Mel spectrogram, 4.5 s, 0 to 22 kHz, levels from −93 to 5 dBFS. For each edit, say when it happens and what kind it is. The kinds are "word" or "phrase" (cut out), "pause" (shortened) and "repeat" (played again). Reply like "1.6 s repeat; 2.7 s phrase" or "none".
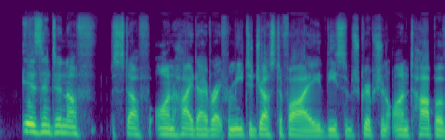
2.2 s word

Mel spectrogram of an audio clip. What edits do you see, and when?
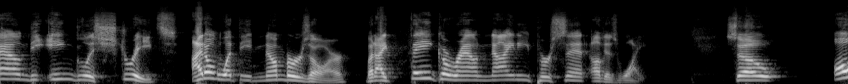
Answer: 1.8 s pause; 2.2 s word; 2.5 s word; 3.6 s pause; 6.0 s word

